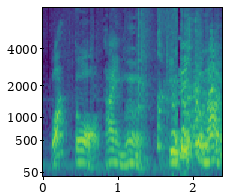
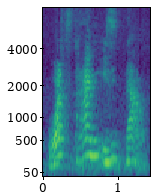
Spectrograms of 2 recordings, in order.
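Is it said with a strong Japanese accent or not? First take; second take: strong accent; not. First: It is said with a strong Japanese accent. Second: It is said without a strong Japanese accent.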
